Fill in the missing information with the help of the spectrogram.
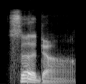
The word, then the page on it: sirdar: British English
